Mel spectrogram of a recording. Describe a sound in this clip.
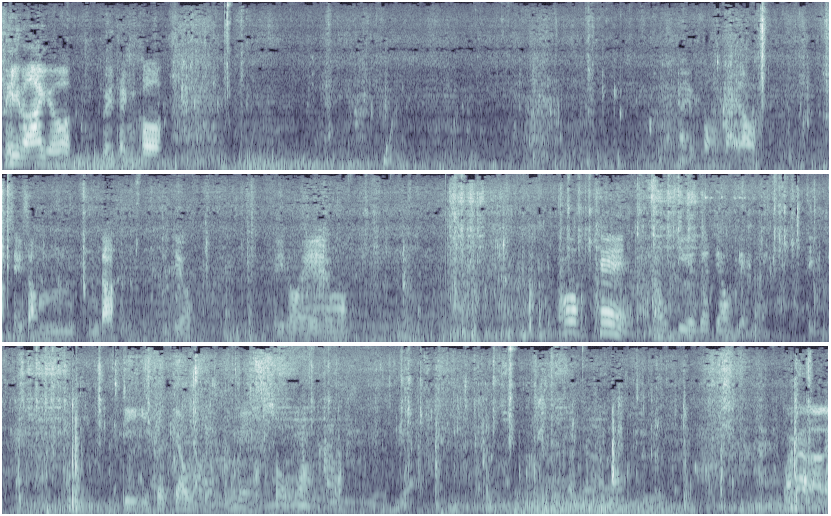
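A boat motor rumbles steadily.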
